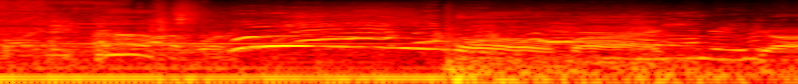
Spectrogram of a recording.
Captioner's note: bar guests laugh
